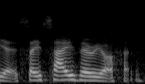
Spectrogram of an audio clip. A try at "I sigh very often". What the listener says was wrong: Good, okay.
